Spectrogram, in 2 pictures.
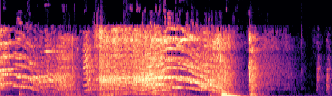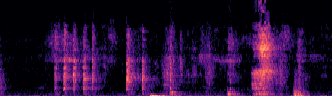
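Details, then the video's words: House cat reacting to a bug it sees for the first time: a quick run of arching, harmonic chirp-like calls over the first three seconds, then a sharp thump followed by scattered light taps and clicks in a quiet indoor room. "Cat makes noises - First time seeing bug"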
